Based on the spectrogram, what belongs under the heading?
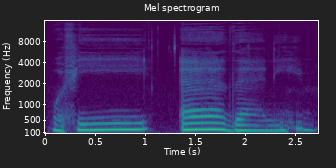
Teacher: فی کے بعد حمزہ کا کٹ آف ساؤنڈ آنا چاہیے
